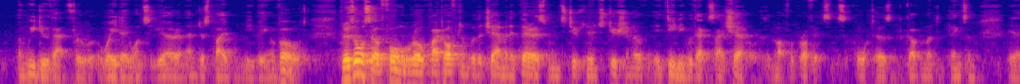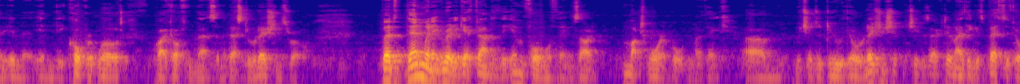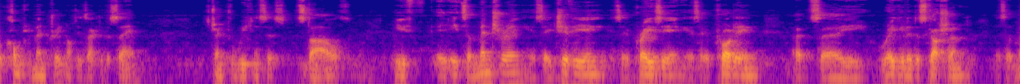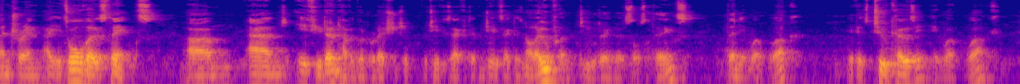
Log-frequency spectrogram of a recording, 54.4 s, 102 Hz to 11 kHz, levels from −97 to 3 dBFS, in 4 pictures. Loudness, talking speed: -27 LUFS, 185 wpm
